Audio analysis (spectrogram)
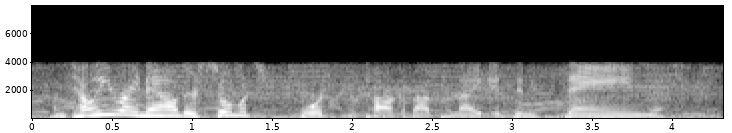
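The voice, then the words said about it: Exaggerated radio announcer voice. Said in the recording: “doing this voice, this radio guy voice”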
